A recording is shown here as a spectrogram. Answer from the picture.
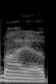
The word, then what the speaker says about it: Mia: My first name is the one I get the most mispronounced because I spell it M-I-A, but right. – It's pronounced Maya.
